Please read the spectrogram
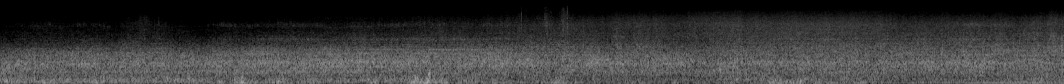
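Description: Steady wind rushing over the microphone, with a distant off-road 4x4 engine running underneath it as the vehicle crawls through mud.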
